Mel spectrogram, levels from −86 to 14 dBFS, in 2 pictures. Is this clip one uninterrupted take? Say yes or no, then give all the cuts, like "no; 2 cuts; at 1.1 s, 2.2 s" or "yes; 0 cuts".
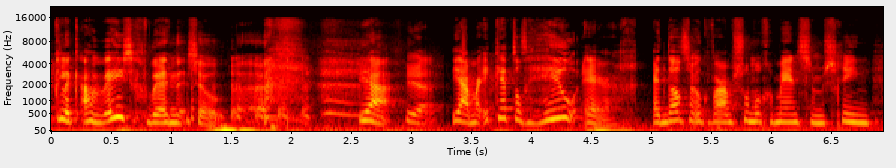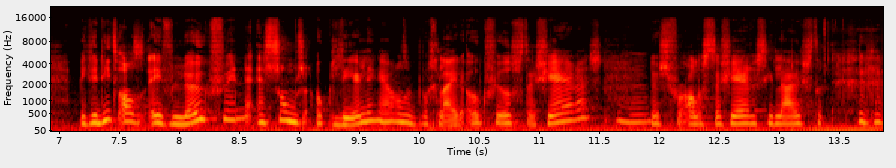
no; 1 cut; at 9.1 s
